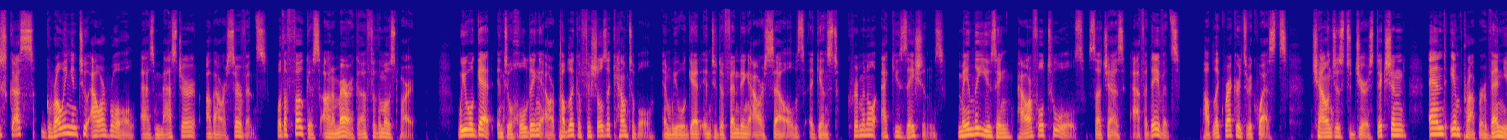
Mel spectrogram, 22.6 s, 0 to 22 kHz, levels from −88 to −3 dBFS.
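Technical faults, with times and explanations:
8.41–8.43 s, loud pop: a single sharp pop sits on top of the speech between "get into holding our" and "officials accountable and we", peaking roughly 15 dB above the surrounding signal and lasting only a couple of hundredths of a second. The speech continues underneath without a break. The abrupt transient, briefly shaped by the downstream circuitry, is likely from a sudden voltage step such as a plug, switch, static discharge or driver glitch.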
